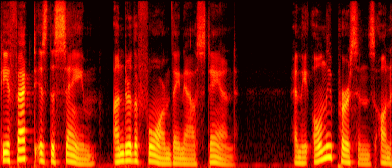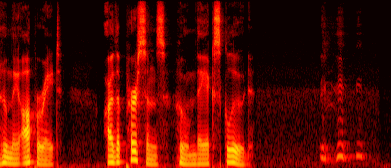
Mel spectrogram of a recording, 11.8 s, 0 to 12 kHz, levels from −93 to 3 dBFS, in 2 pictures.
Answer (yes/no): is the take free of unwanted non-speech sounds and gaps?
no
